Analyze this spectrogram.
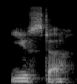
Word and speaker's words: used to: to in this case we often in casual speech will say it more like ustah so it kind of sounds like you stuck with an ah sound used to I wouldn't use that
